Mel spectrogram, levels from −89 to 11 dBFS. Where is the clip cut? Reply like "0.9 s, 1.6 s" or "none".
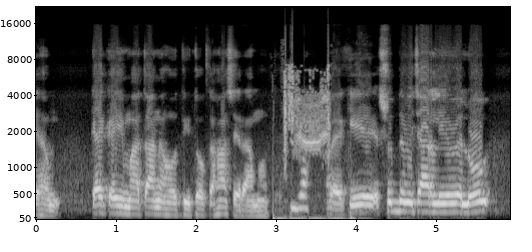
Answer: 3.7 s

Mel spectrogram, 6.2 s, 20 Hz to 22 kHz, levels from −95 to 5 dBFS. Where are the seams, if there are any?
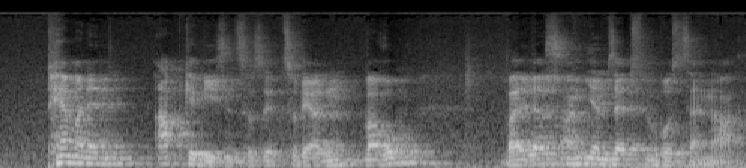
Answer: none

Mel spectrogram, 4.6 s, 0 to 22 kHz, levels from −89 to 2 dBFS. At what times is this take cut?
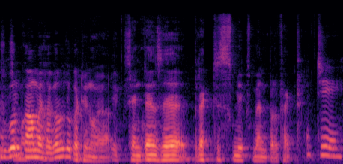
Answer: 1.6 s

